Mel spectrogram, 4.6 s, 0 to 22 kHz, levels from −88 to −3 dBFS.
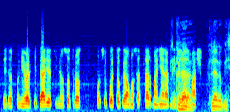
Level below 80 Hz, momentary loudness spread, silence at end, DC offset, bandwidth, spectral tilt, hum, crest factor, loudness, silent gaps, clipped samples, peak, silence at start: -64 dBFS; 10 LU; 0 s; under 0.1%; 10.5 kHz; -7.5 dB/octave; none; 18 dB; -23 LUFS; none; under 0.1%; -6 dBFS; 0.05 s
